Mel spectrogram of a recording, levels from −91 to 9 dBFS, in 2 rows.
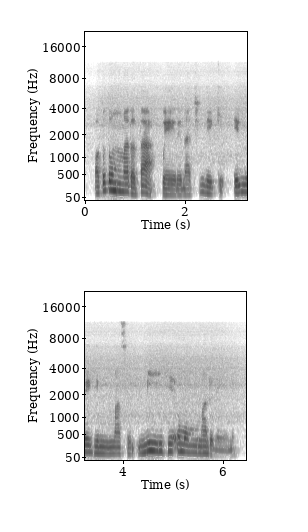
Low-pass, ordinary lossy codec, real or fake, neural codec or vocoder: none; none; fake; vocoder, 24 kHz, 100 mel bands, Vocos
